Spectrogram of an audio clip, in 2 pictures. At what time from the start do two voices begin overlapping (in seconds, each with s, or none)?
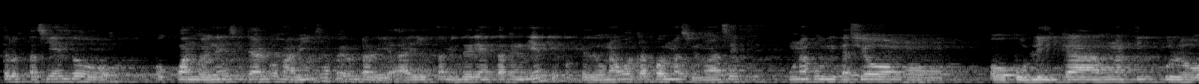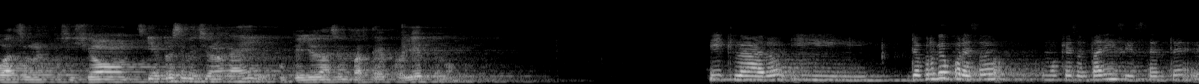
none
